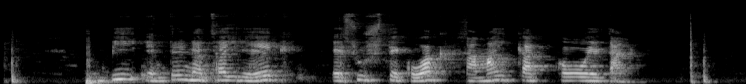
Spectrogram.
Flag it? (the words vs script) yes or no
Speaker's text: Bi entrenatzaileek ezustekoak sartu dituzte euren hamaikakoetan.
yes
